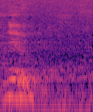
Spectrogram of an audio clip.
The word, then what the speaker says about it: gnu: in countless wordplays because according to the dictionary the g is silent and it's pronounced new so every time you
